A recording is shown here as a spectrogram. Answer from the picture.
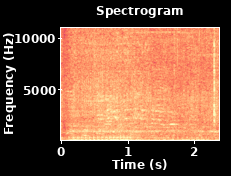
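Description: An engine running steadily with a low hum.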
